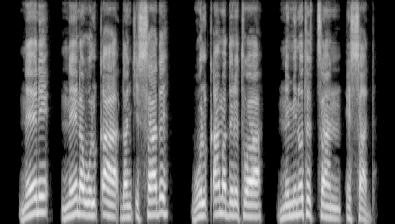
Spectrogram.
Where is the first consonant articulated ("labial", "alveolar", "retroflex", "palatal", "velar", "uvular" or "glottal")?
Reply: alveolar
